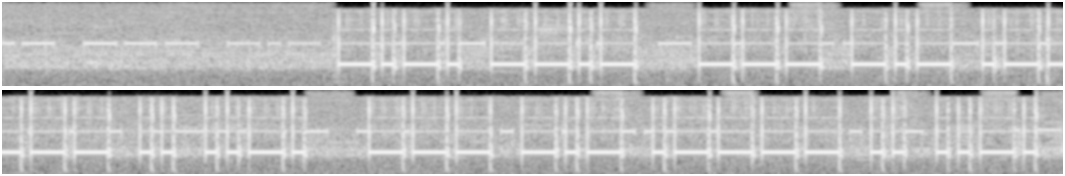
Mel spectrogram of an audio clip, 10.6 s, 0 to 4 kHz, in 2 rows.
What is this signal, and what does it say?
Morse code, heard as a keyed tone, about 24 wpm, 610 Hz. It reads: CQ OK1IF OK1IF
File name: OK QRP 2023 / OK QRP 2023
